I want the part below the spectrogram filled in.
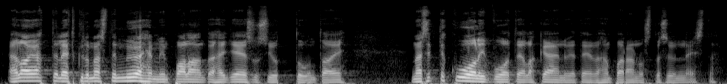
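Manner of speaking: loud, urgent sermon warning; full-force revival preaching; forceful preaching. Acted. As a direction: preach it hard to the congregation. Preacher warns against delay.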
